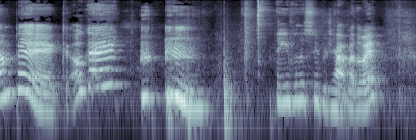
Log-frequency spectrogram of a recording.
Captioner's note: clears throat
